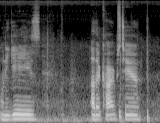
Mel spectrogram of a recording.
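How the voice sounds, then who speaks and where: A man with a Canadian accent and a medium pitch. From Canada. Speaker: travel vlogger. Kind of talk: live stream chat. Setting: inside a camper van. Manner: casual, hesitant with fillers.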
